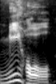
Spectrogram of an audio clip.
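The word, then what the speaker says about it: Micheál: hair was driven out along with ireland snakes mihol martin now his name kind of looks like michael but it's pronounced mehol it's just one of those weird irish things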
